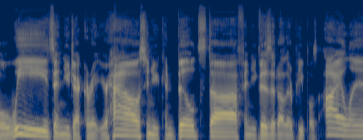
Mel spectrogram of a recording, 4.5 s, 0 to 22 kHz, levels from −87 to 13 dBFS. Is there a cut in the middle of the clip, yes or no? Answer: yes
